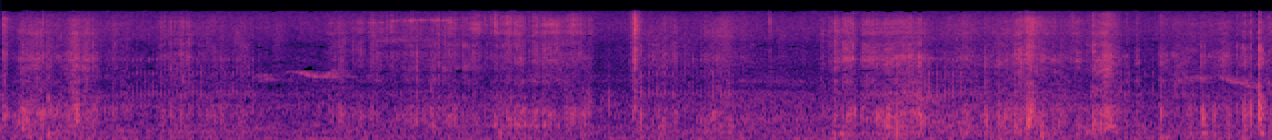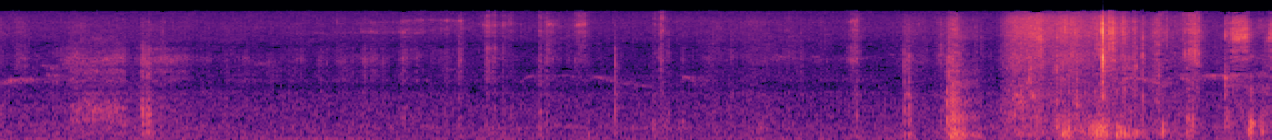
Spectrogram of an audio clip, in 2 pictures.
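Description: Faint rustling and light ticks of fabric and card being handled, with a louder rustle near the end.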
